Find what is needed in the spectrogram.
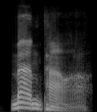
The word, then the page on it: manpower: British English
